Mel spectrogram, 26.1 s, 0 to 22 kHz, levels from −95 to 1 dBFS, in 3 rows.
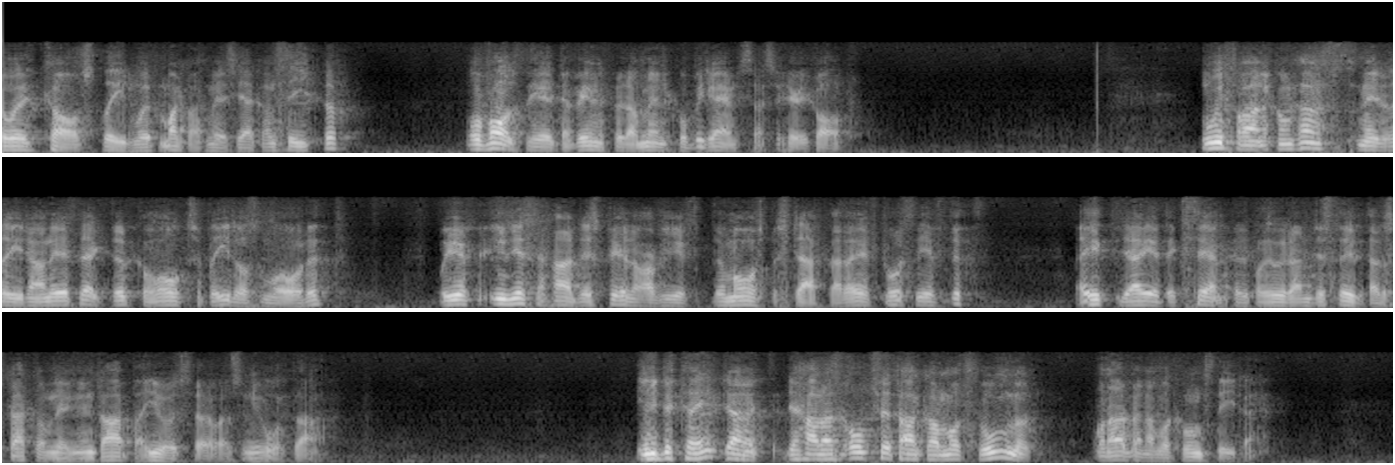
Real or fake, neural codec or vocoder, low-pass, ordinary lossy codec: fake; codec, 16 kHz, 1.1 kbps, Voila-Tokenizer; none; none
